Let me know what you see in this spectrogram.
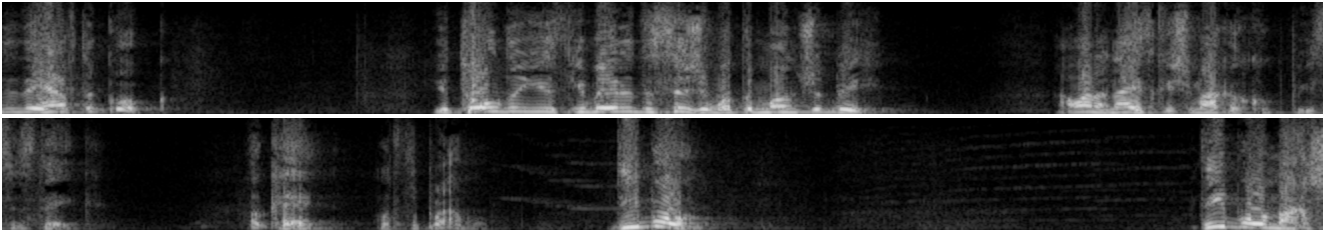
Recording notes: Shiur recorded in Yeshivas Ohr Reuven, Monsey, NY.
